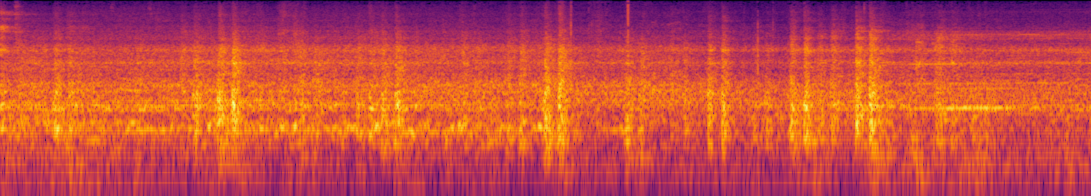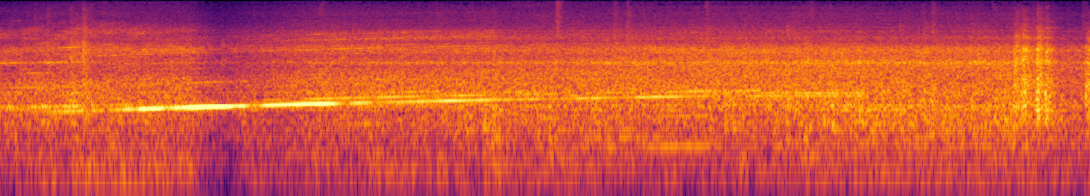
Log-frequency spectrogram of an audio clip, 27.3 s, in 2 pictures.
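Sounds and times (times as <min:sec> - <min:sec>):
rail clicks and thumps: 0:00.0 - 0:12.5, 0:19.2 - 0:27.2
Keikyu New 1000 series aluminum train running on rails: 0:00.0 - 0:27.2
rising train motor whine: 0:12.0 - 0:23.6.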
